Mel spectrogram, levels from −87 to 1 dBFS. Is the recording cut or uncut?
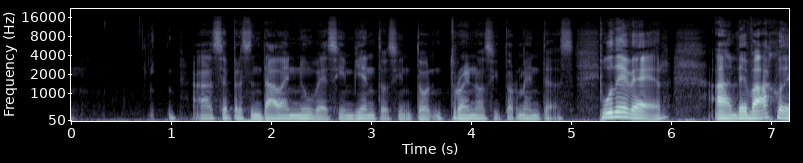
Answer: cut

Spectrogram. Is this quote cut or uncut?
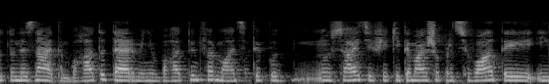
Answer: cut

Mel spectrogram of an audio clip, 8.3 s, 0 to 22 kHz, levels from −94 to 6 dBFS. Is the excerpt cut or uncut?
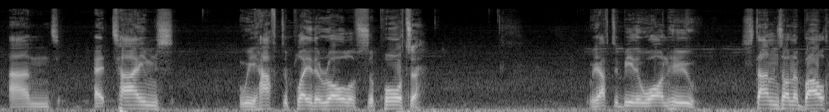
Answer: uncut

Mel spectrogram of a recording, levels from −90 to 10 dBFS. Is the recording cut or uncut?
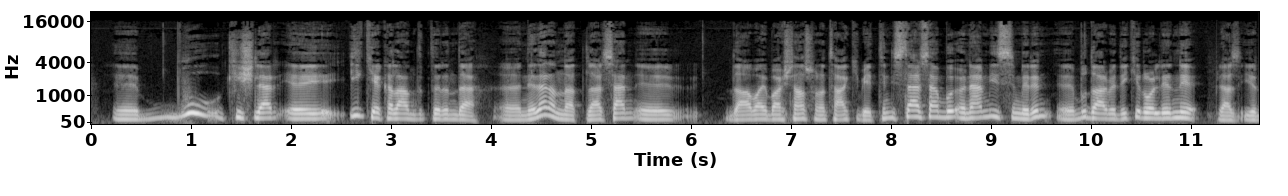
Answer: uncut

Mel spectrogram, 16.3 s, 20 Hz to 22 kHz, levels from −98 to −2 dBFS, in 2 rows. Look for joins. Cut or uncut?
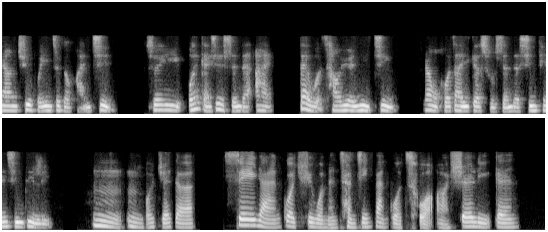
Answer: cut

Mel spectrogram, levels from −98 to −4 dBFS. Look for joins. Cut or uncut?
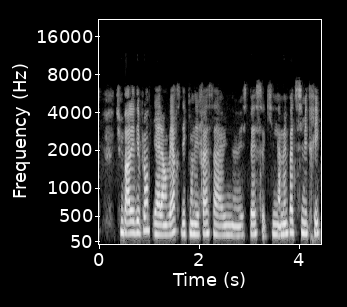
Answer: cut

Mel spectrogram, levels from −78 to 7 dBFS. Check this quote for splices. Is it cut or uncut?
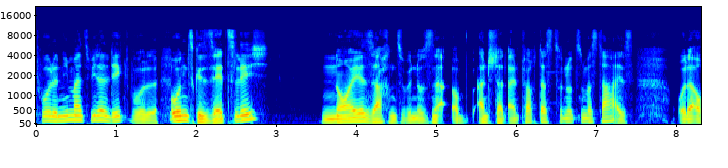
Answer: cut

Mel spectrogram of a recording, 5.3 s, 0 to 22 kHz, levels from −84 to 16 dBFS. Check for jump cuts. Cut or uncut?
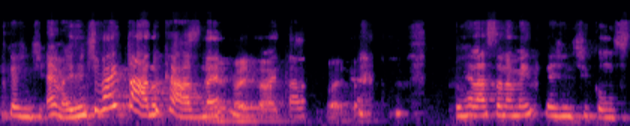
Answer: uncut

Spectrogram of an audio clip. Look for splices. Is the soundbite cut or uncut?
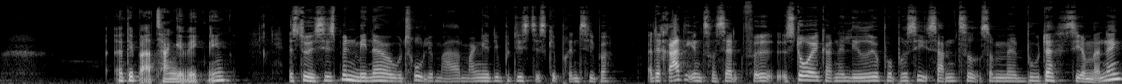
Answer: uncut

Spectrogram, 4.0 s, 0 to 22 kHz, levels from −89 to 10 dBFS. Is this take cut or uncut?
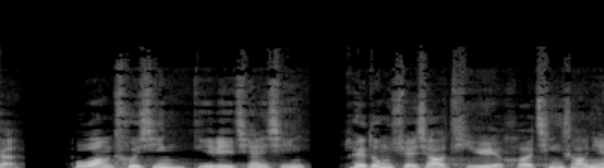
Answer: uncut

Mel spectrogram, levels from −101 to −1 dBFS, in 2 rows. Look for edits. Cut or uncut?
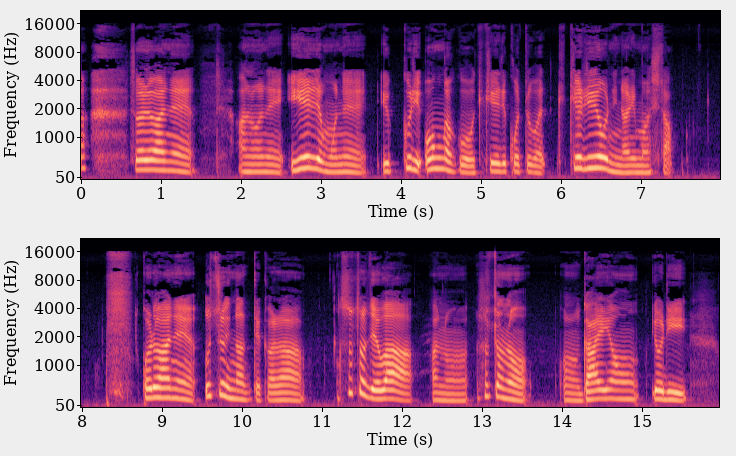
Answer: uncut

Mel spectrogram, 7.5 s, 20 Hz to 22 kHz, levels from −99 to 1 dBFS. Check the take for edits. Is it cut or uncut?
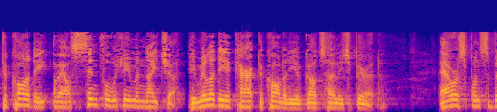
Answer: cut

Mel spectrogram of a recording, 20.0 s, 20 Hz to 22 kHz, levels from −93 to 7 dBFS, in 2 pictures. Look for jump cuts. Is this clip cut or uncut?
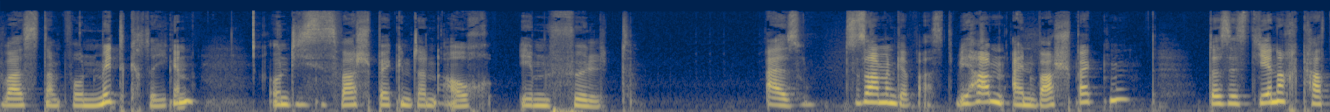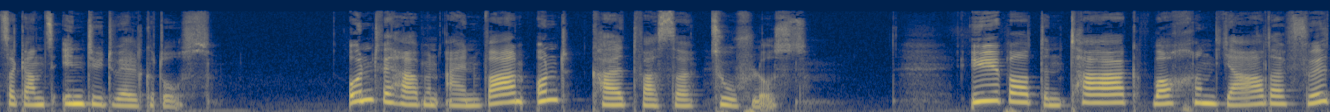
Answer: uncut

